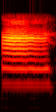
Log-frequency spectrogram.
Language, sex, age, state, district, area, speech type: Sindhi, female, 45-60, Gujarat, Kutch, rural, conversation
